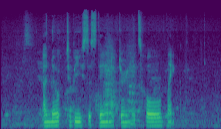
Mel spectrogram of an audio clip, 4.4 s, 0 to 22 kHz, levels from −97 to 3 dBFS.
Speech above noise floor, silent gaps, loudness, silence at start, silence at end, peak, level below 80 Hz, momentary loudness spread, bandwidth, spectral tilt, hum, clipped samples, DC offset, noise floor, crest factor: 28 dB; none; -32 LUFS; 0.1 s; 0.85 s; -16 dBFS; -70 dBFS; 21 LU; 16 kHz; -5.5 dB/octave; none; under 0.1%; under 0.1%; -60 dBFS; 18 dB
